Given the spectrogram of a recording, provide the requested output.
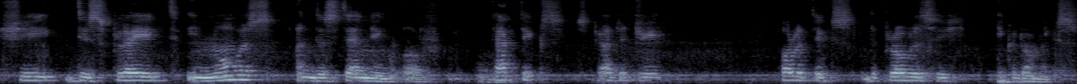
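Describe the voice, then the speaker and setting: A man's medium-pitched voice, very slow, with lively intonation and long, frequent pauses. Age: 90s. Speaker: retired history professor. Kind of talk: interview. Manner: halting.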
